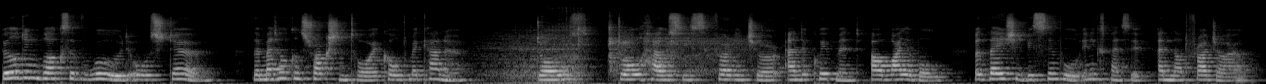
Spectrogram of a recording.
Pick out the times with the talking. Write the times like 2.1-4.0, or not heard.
0.0-4.7, 5.3-12.5.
